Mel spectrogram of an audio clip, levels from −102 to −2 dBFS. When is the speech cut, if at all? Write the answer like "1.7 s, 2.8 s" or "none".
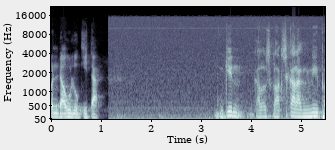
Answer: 1.2 s

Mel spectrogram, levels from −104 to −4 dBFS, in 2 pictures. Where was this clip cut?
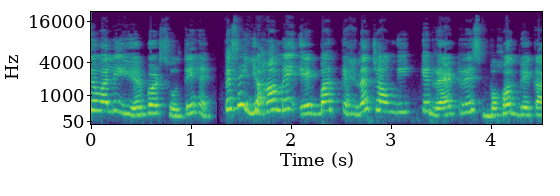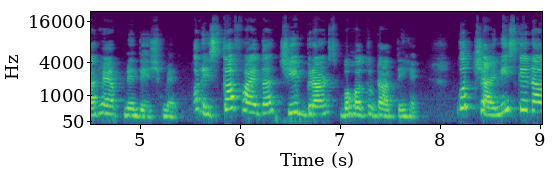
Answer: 1.2 s

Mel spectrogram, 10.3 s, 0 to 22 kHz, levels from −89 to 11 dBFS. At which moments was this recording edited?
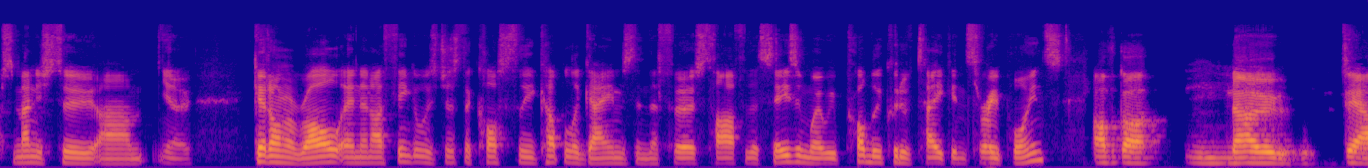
8.0 s

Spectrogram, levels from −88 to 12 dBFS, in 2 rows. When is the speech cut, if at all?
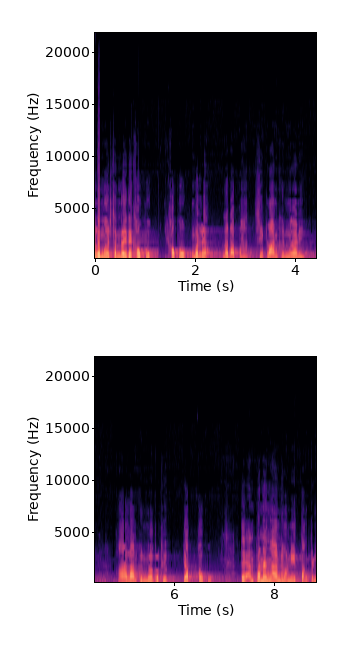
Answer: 1.3 s

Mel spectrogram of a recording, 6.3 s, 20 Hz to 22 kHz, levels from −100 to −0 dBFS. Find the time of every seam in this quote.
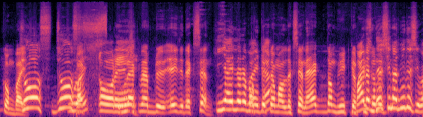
1.2 s

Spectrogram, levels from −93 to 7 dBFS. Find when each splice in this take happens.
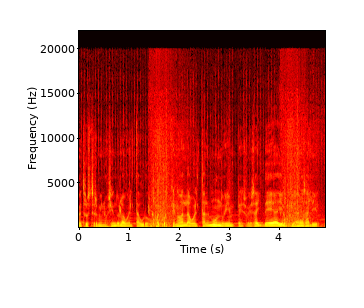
1.5 s, 4.2 s

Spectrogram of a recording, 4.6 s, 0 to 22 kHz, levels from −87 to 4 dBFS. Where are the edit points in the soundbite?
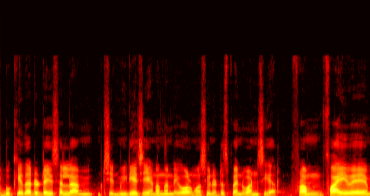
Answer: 3.6 s

